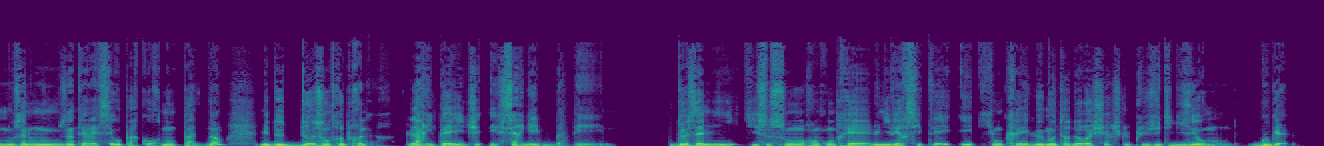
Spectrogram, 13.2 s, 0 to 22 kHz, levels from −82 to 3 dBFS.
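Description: From 5.39 to 6.01 s the speech drags through repeated stalls (stutter): four short gaps, the longest 179 ms, where the jitter buffer ran dry and the last sound was stretched to fill 420 ms. Unlike a single freeze, the holds recur, concealing about two-thirds of that stretch, yet nothing is dropped.

At 6.66 to 6.70 s comes a clipped start after a pause. After 0.57 s of quiet, the output path had gone to sleep and was still waking, so roughly 43 ms is swallowed and "amis qui se sont" begins abruptly, missing its opening.

From 8.57 to 8.71 s, between "se sont rencontrés à" and "l'université et qui ont", there is a call audio freeze. The last sound is held as a brief buzz or hiss lasting 119 ms, with no drop to silence, and the speech then resumes where it stopped, now 119 ms later. The likely cause is packets held up in transit. Unlike the earlier stutter, this is one isolated hold rather than a cluster.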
